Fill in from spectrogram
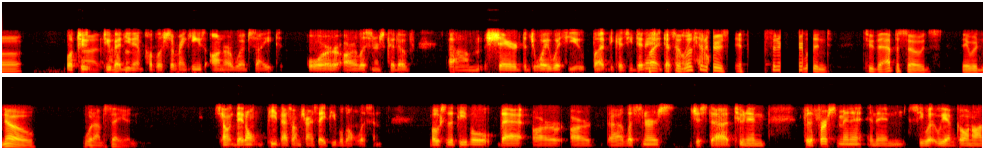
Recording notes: go live to take calls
